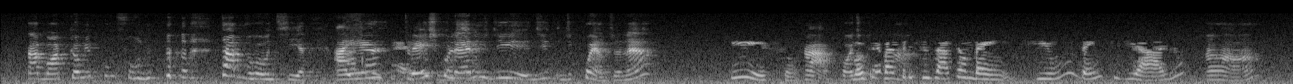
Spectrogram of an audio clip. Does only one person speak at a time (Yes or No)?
No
